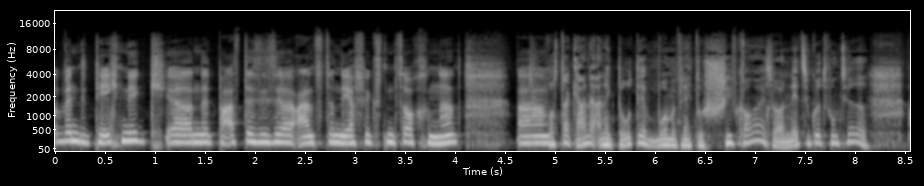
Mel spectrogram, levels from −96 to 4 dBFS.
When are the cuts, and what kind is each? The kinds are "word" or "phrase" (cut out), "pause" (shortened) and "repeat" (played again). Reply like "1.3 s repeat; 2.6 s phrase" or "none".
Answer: none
